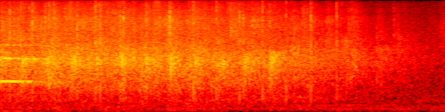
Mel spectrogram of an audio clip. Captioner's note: attendees clapping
